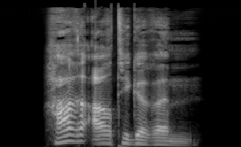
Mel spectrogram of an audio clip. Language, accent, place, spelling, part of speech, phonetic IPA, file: German, Germany, Berlin, haarartigerem, adjective, [ˈhaːɐ̯ˌʔaːɐ̯tɪɡəʁəm], De-haarartigerem.ogg
- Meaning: strong dative masculine/neuter singular comparative degree of haarartig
